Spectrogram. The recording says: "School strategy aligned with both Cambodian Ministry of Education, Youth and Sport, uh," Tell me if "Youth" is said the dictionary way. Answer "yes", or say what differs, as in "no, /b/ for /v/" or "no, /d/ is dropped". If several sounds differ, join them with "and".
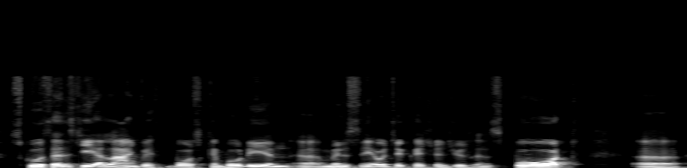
no, /s/ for /θ/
